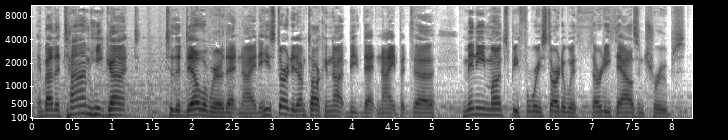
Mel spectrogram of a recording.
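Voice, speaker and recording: A man hosting a political commentary livestream, preaching emphatically and repeating phrases, his voice going hoarse. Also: mid-range voice, normal speed, a bit bright, faint music behind. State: losing his voice. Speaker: show host.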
